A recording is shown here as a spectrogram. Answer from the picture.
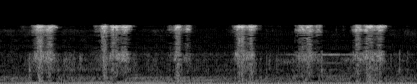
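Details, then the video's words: Three eight-day-old sparrow nestlings, recorded in 2012 through a nest webcam, give rapid high, sibilant bursts, roughly six in four seconds, some doubled, over a faint low hum. "Gorriones, octavo dia"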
